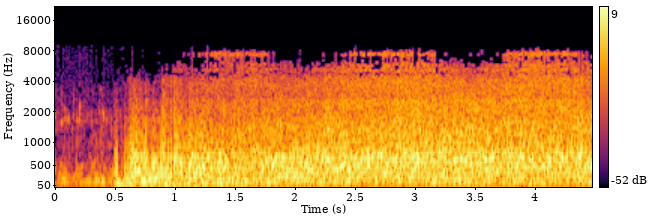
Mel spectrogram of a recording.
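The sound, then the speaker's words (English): A sudden loud blast about half a second in, followed by a sustained, heavy roaring rumble that keeps going without letting up, as an explosive charge set off with a wired plunger blows up an ice jam on a river, sending chunks of ice flying and the jam moving down the river. “Set now to blow up the jam.”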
